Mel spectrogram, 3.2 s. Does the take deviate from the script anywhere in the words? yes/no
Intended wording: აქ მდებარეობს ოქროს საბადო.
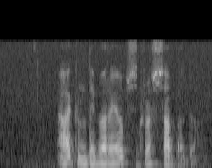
no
